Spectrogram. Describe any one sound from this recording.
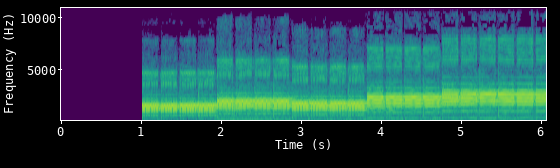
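Bright electronic game music plays with a quick, steady pulse, its tune stepping higher every second or so.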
